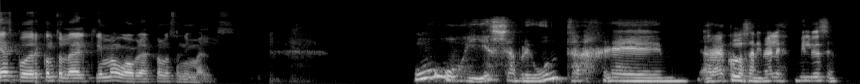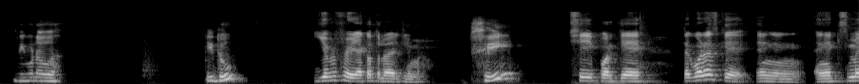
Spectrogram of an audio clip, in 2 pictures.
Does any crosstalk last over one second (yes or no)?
no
